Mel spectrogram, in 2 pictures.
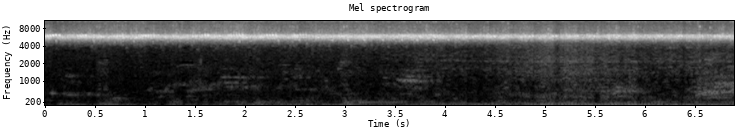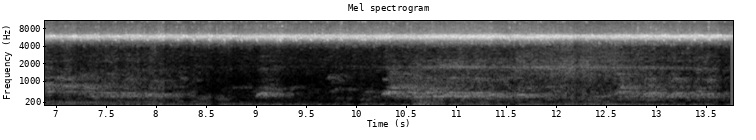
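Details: Cricket chorus in a farm breeding facility, with thousands of crickets giving a constant shrill high chirring, accompanied by soft low rustling and murmuring sounds.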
